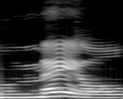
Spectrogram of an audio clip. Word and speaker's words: mail: to me we will mail the letter now in this word mail the i is silent so which vowel do you hear so in this word the i is silent so did you spell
